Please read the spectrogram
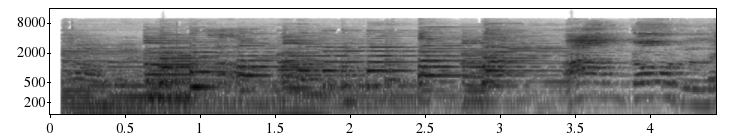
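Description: Banjo picked in a quick run of plucked notes.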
